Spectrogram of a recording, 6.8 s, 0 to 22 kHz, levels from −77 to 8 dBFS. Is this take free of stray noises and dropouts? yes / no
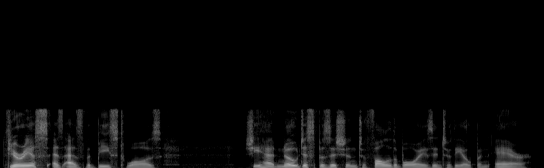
yes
